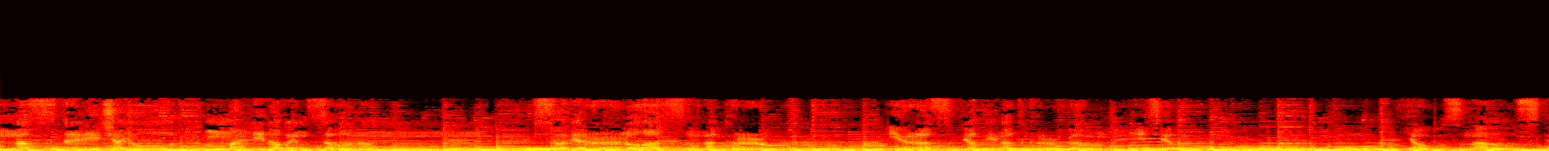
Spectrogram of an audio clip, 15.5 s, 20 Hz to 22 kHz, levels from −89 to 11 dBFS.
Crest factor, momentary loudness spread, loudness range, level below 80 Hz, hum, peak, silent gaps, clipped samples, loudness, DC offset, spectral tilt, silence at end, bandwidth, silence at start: 10 dB; 3 LU; 1 LU; -28 dBFS; none; -6 dBFS; none; under 0.1%; -17 LUFS; under 0.1%; -7 dB/octave; 0 s; 8 kHz; 0 s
